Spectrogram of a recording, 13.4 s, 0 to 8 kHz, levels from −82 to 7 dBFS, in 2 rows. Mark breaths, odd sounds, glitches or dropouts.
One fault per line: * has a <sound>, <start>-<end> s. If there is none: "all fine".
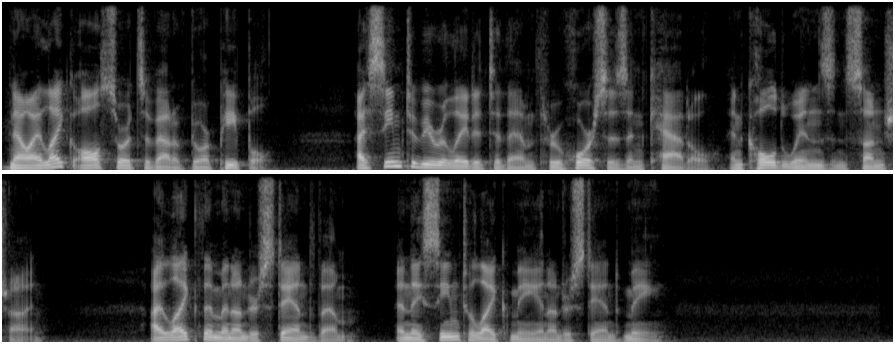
all fine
